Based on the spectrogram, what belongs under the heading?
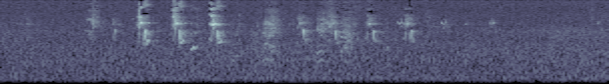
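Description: Birds chirping in the trees: a quick run of short, sharp chirps, loudest about one and a half to two seconds in and thinning out after about four seconds, over a steady background hiss.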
